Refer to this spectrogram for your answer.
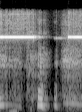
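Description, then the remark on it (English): A loud, shrill smoke alarm in a kitchen beeps in two long piercing bursts with a short gap between them, while a man's voice talks faintly underneath. “Yeah, and my fire alarm just went off out in the kitchen.”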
